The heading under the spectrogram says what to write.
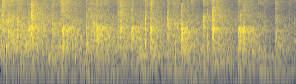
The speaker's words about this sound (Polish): Pierwsze miejsce, nie opuszczają podium. Gratulujemy jeszcze raz wielkie brawa dla Państwa.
